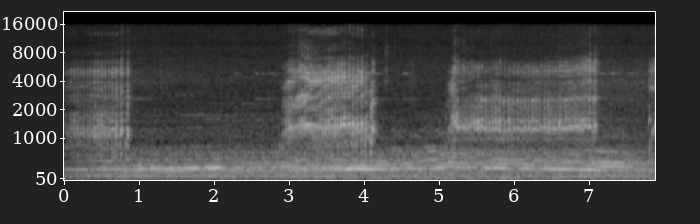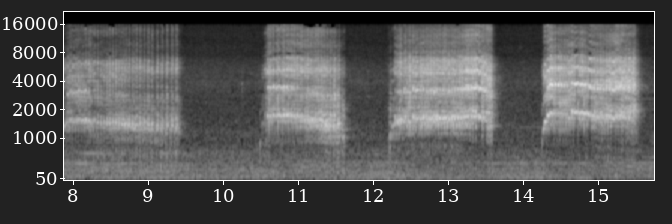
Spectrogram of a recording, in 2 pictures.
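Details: Young raccoon kits, newly brought around by their mother on 22 June 2022, chirping loudly: a run of harsh, buzzy bursts about a second long with short pauses, growing louder and shriller, over a faint low wavering tone early on.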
